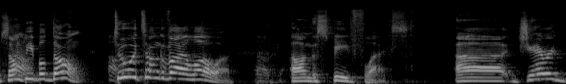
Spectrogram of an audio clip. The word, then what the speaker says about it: Tua Tagovailoa: Tua Tagovailoa on the Speed Flex.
